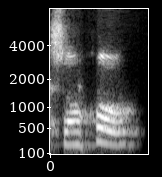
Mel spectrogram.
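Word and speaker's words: 中国: que define a China, la letra que define la palabra China, se pronuncia Songhou, ¿sí?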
